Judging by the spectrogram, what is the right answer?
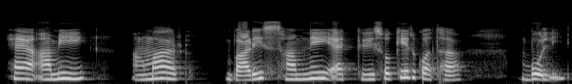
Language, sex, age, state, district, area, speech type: Bengali, female, 18-30, West Bengal, Purba Medinipur, rural, spontaneous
